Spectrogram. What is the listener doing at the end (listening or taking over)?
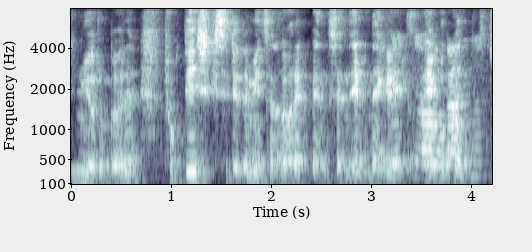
taking over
